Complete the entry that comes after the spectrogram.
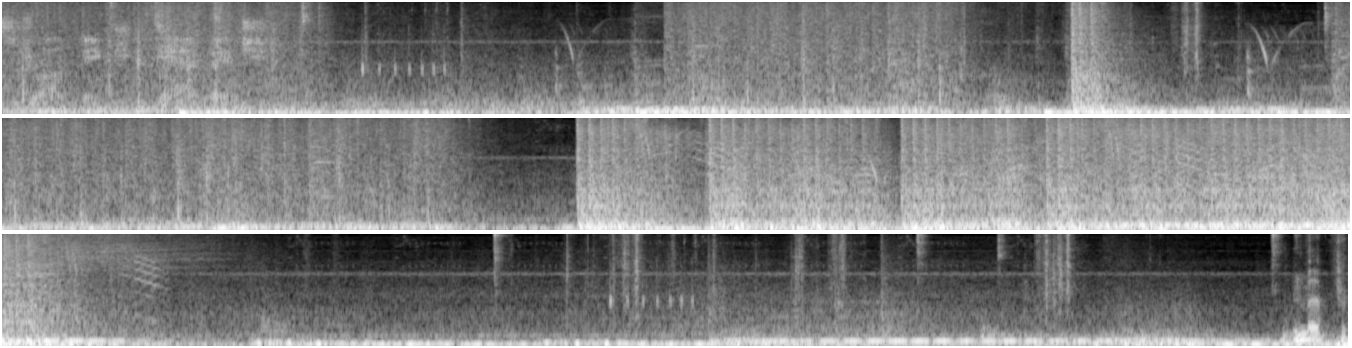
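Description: Heavy turret gunfire in the space game Starfield, loud bursts and booms rolling almost continuously over a rumbling engine bed, with a brief lull near the end before the clatter resumes.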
